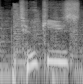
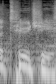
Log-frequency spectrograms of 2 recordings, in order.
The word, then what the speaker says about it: Tucci's: Tukey's Tushy? Tukey's Tushy. It's supposed to be Tukus Tushy? He's new. That's Tukey's Tushy. Tucci's? Let's go Tucci's. Let's go Stanley Tucci. It's spelled like Stanley.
